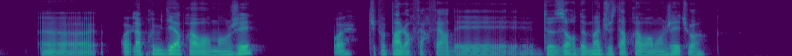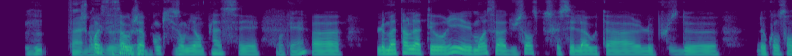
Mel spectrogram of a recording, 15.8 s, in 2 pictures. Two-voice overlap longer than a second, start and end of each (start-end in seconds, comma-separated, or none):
none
